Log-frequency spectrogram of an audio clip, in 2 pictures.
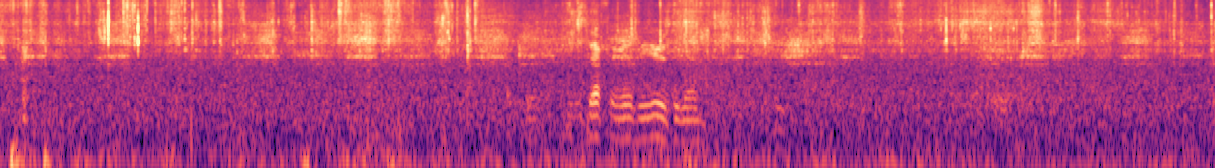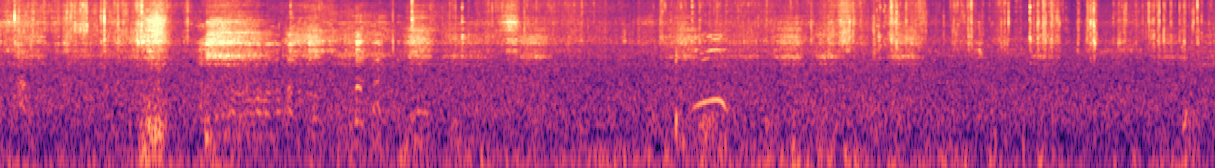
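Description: Mud-caked mountain bike being handled and scraped clean by gloved hands: an irregular run of small clicks, scrapes and rattles, loudest in a cluster about fourteen seconds in. The bike's chain and frame are clogged with mud.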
